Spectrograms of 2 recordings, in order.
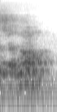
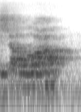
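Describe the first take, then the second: First: Shalom in two syllables, "shuh-LOM"; correct pronunciation. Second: Shalom as "SHAH-lo-wah", three syllables; added O sound. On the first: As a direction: say Shalom without the "wa". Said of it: "instead of Shalom". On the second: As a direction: put a "wa" after the O in Shalom. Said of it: "that's why they say". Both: Shown as a demonstration.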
